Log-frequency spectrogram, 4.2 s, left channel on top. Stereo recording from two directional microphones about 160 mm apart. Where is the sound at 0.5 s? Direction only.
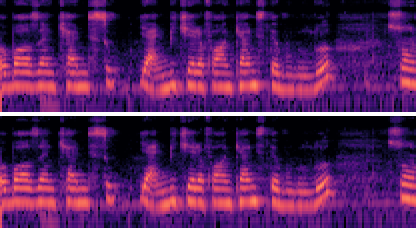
30° left (ahead or behind).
